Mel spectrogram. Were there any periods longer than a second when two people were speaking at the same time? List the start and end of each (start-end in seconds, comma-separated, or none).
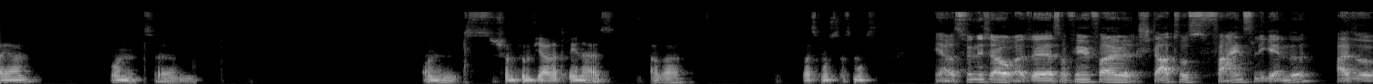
none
